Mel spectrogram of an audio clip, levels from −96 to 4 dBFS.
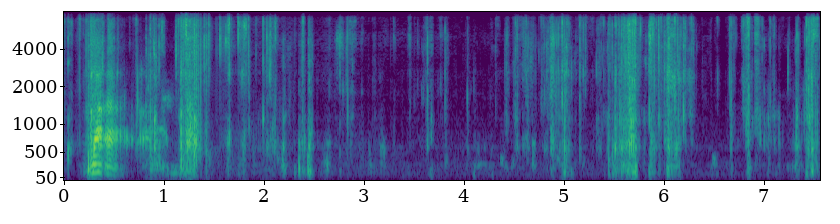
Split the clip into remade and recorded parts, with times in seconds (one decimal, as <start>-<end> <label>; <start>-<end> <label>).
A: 0.0-3.4 remade; 3.4-7.6 recorded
